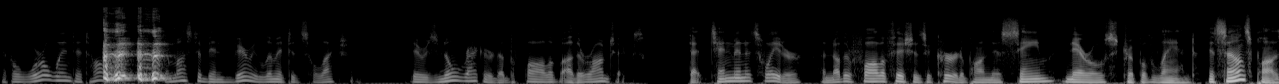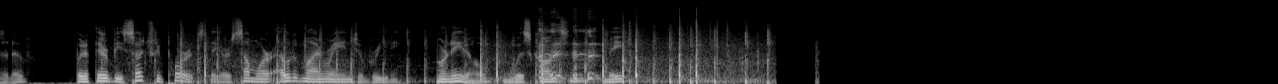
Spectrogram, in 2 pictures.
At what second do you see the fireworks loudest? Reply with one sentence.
The loudest moment of the fireworks is at 19 seconds.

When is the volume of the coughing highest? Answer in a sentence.
The volume of the coughing peaks at 1 second.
